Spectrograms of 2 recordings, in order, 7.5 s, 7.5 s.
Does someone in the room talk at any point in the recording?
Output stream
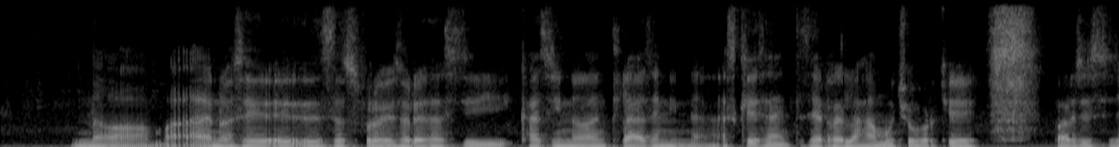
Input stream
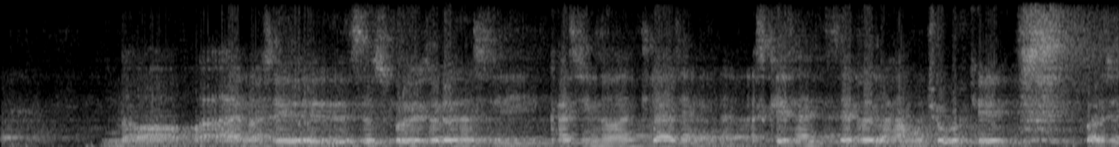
No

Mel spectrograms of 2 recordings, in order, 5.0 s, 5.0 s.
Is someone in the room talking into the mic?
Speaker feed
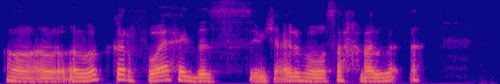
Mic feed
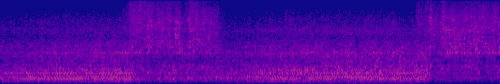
No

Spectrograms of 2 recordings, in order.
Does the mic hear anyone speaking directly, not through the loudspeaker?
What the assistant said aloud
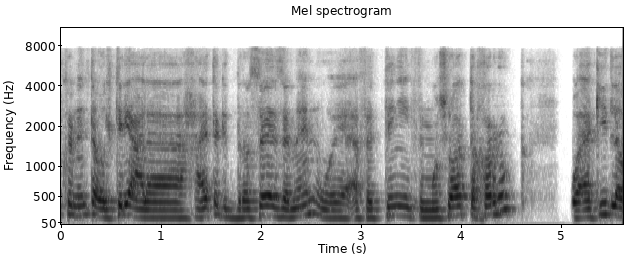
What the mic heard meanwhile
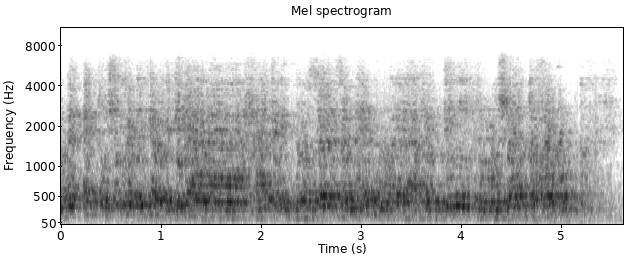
No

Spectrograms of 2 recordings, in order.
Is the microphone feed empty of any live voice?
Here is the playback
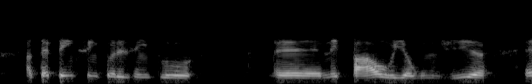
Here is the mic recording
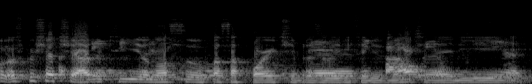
No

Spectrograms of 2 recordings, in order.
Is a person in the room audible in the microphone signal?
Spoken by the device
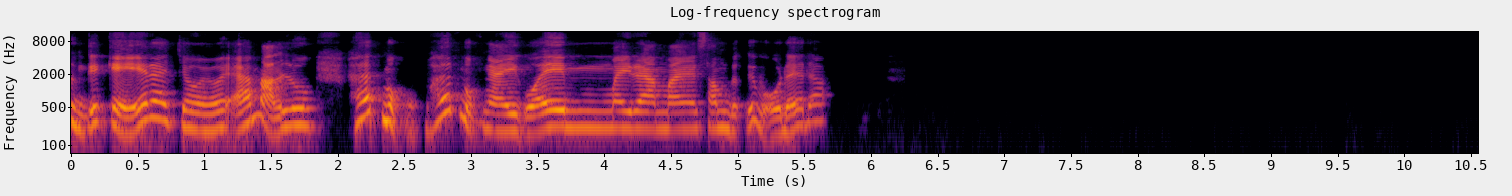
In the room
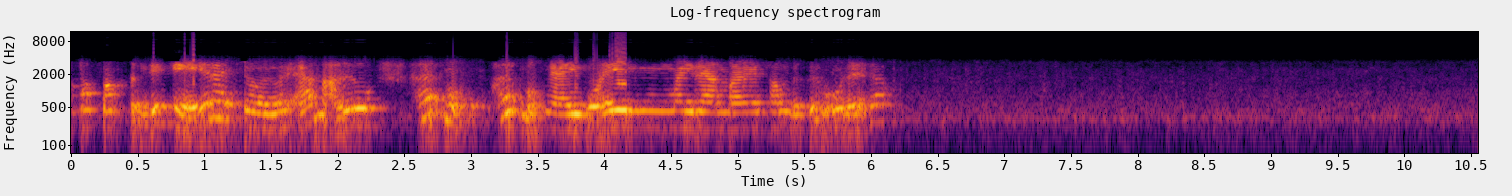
No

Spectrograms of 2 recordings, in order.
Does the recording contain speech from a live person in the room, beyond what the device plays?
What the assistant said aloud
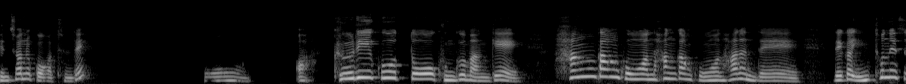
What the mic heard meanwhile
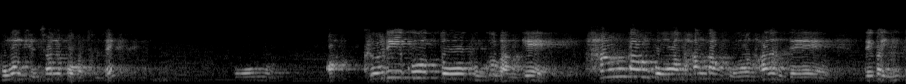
No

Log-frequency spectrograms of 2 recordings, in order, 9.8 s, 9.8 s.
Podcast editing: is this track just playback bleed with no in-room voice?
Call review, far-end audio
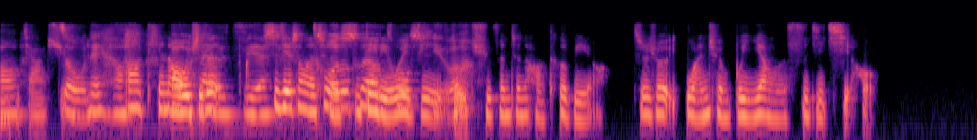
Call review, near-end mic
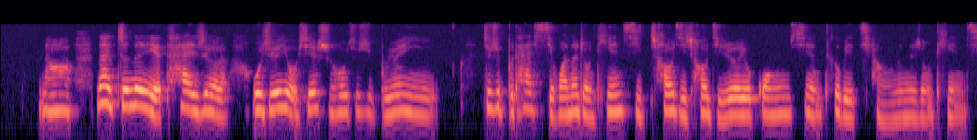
No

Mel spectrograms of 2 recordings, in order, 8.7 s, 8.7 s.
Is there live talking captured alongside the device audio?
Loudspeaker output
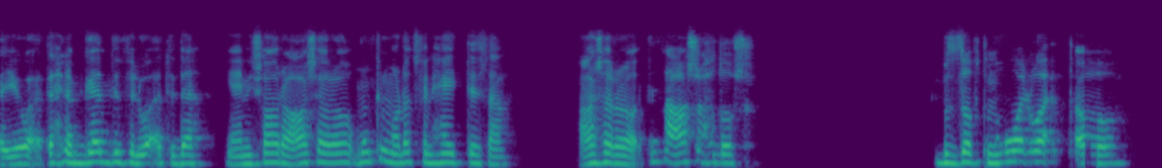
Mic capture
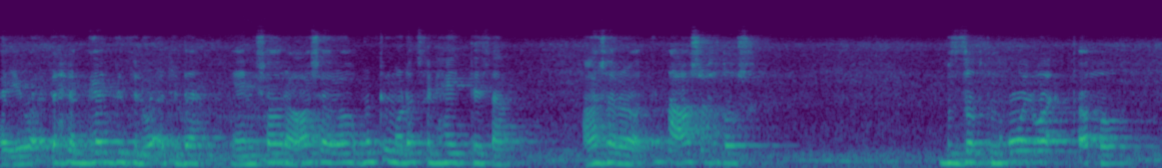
No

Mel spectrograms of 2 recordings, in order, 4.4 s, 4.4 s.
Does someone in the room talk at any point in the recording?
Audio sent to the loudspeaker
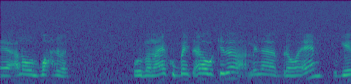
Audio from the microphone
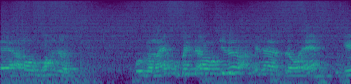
No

